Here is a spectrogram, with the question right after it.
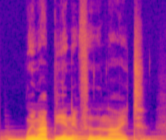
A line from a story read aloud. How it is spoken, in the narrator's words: said Pilkington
